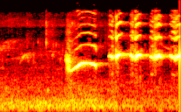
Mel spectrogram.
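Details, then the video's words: Oriental magpie-robin singing a rising swept whistle followed by a string of bright, even whistled notes, with faint background hiss. "Kacer jenis apapun jika dengar suara ini langsung RESPON"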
